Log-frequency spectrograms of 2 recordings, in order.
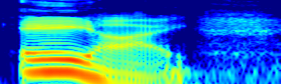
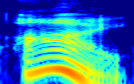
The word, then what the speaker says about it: Ai: Now, you may have heard it pronounced Ai. It is spelled Ai, but it is actually, in Hebrew, the correct pronunciation is Ai.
